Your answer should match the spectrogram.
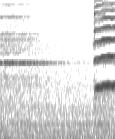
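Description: Solo violin holding a very high, quiet note that sinks slightly in pitch and fades away about a second in. Just before the end a much louder new note, lower in pitch, starts sharply.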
